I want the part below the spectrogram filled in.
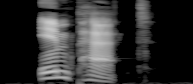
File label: "impact", English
